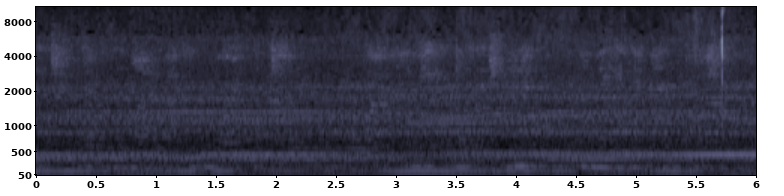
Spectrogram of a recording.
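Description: Electric motor of a floor-mounted TV lift humming steadily as it raises a 130-inch screen up out of the floor, with a short sharp click near the end.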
